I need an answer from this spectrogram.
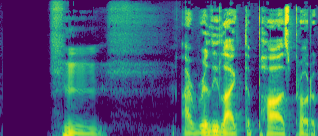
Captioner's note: hmmm… deep exhale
